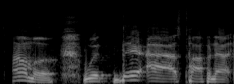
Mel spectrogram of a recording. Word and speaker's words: Tama: They scared, they eyes popping out, and then you get Law, Kid, Chopper, Nami, and Toma. There we go, Tama. That's how you pronounce her name, Tama, with their eyes popping out in the cartoon fashion.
